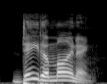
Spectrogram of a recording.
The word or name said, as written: Data mining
